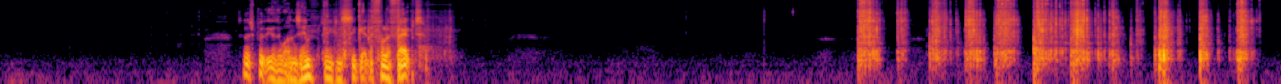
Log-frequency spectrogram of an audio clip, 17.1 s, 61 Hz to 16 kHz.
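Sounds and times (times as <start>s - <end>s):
plastic pieces rattling and scraping: 4.3s - 6.1s, 11.4s - 16.8s.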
